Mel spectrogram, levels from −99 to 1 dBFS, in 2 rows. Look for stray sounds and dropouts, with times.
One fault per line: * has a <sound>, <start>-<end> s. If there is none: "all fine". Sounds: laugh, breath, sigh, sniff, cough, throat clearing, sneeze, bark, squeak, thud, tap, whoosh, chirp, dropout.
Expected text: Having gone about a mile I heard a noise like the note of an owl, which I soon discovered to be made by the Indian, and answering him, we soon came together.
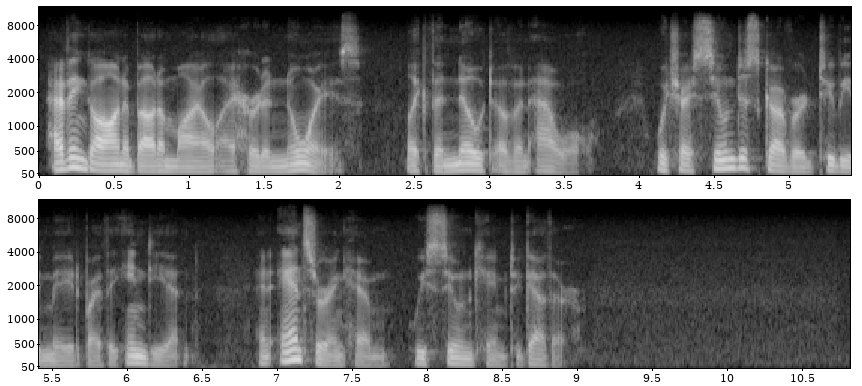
all fine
